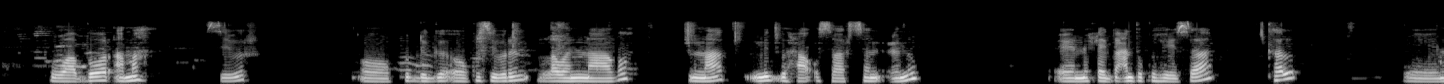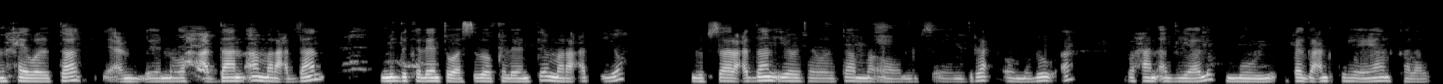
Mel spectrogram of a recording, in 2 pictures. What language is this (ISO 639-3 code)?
som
